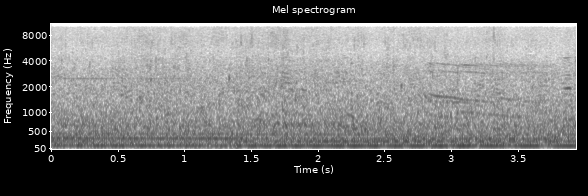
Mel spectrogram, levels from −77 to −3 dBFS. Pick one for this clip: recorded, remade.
recorded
